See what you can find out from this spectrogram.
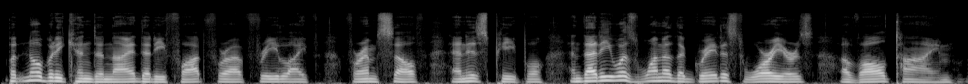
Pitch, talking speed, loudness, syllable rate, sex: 130 Hz, 175 wpm, -18 LUFS, 4.2 syllables/s, male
